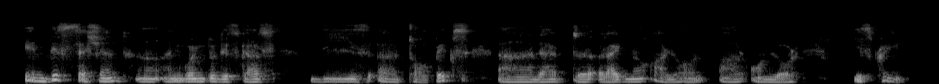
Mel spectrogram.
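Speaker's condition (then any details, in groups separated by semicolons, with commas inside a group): No condition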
